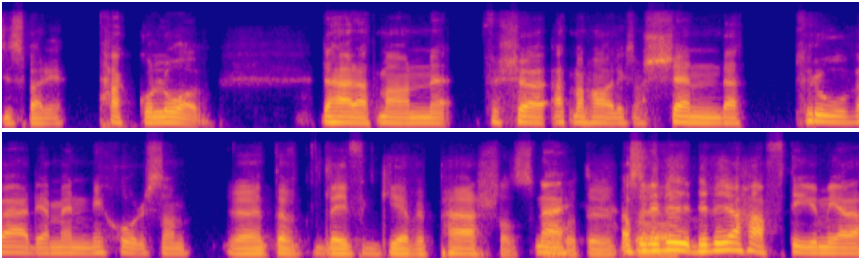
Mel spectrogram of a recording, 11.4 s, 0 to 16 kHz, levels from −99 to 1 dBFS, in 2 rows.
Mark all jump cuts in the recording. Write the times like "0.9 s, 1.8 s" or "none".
none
